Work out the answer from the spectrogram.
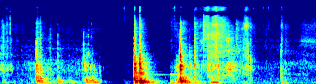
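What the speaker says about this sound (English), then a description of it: "So I'm just using my envelope punch board." An envelope punch board punching through paper gives a few sharp, close clicks and thunks separated by short pauses, with small rustles between them, fairly quiet overall.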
